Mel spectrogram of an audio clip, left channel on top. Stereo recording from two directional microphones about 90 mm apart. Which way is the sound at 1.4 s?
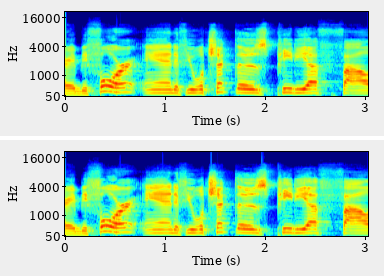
75° left (ahead or behind).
